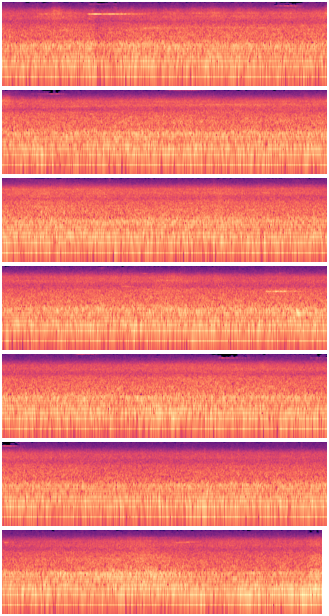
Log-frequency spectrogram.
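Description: Steady city street traffic noise: a constant hum of road vehicles, growing a little louder near the end.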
